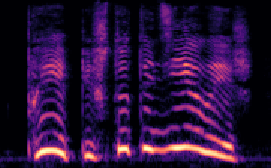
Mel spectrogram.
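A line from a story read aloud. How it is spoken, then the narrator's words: Horrified exclamation. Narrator (Russian): в ужасе воскликнула Анника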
